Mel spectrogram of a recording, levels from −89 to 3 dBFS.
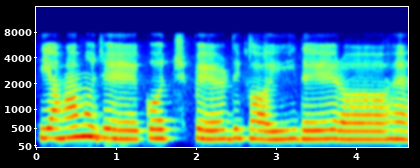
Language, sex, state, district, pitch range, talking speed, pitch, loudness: Hindi, female, Madhya Pradesh, Umaria, 220-240 Hz, 105 wpm, 230 Hz, -13 LUFS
